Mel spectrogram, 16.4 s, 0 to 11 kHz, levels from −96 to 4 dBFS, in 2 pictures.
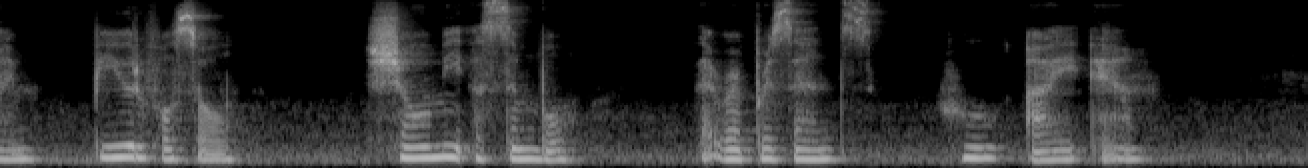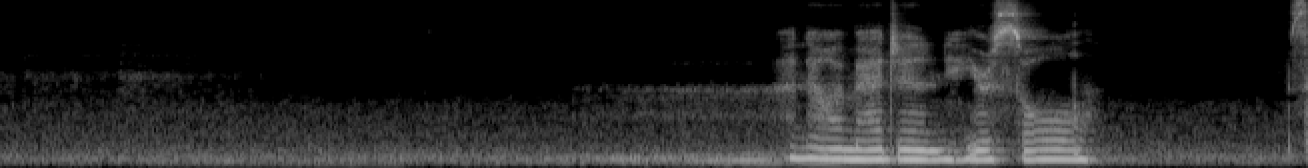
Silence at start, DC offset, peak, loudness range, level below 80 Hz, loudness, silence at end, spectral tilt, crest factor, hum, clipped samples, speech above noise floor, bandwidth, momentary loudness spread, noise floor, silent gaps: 0 s; under 0.1%; -16 dBFS; 18 LU; under -90 dBFS; -32 LUFS; 0 s; -4.5 dB/octave; 18 dB; none; under 0.1%; 26 dB; 11 kHz; 21 LU; -58 dBFS; none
